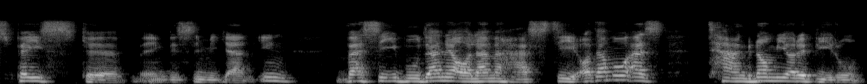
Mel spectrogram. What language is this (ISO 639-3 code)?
fas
